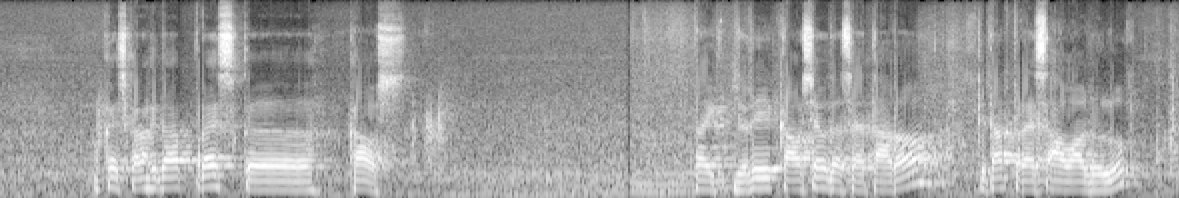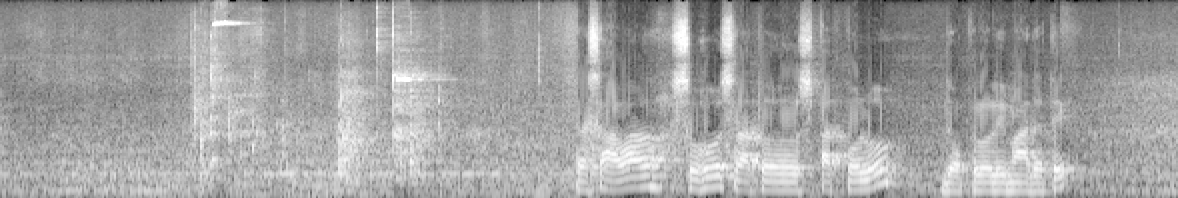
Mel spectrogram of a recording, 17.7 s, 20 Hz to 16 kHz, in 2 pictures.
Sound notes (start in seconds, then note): 10.2 press machine sound; 11.7 beeping sound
